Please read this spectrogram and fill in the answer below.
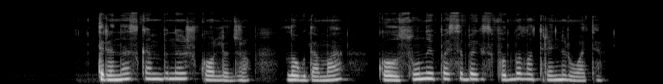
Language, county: Lithuanian, Vilnius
